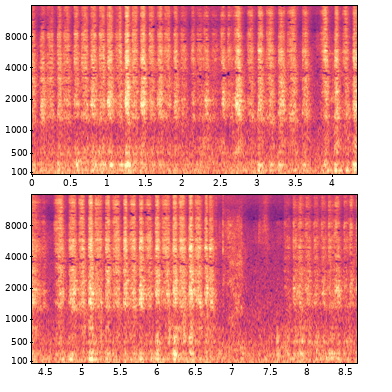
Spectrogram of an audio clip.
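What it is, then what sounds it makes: Colored pencil shading on a paper page. A pink wooden colored pencil rubs back and forth, shading the petals on a flat white paper coloring page while the other hand rests on the sheet. The quick, scratchy strokes make a bright, papery rasp in a loose, uneven rhythm, easing off briefly near the seventh second before resuming.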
